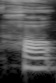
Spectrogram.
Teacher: ধ্বনিদ্বারের ২টি পাল্লা থেকে হ উচ্চারিত হয় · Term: কণ্ঠনালীয় ধ্বনি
